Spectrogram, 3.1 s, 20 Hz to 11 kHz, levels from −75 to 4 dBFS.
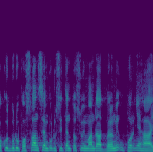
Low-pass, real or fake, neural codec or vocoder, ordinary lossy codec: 7.2 kHz; real; none; AAC, 64 kbps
